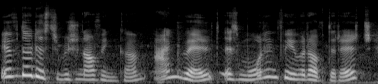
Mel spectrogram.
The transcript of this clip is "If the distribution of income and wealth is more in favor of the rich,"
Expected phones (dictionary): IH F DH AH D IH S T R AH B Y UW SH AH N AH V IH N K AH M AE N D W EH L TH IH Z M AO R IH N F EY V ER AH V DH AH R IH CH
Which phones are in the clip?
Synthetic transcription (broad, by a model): IH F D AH D IH S T R AH B Y UW SH AH N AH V IH N K AH M AE N D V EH L T IH Z M AO R IH N F EY V ER AH V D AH R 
